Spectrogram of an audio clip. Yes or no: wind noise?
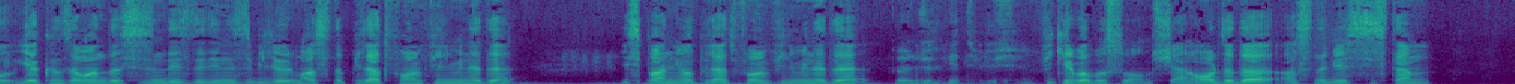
yes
